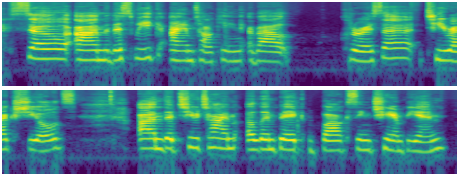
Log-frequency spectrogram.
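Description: Higher-voiced woman co-hosting sports talk. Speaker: sports talk show co-host. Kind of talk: casual chat and sports report. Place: indoors, on a video call.

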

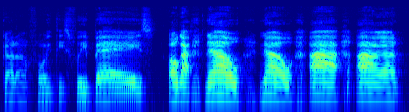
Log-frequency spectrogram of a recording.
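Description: A young man giving casual, excitable commentary while playing a video game, swearing often and yelling when chased. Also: high-pitched, unhurried, smooth. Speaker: gameplay commentator. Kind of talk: casual live gameplay commentary.

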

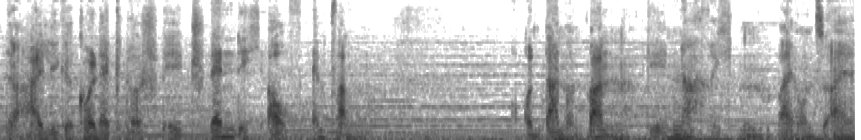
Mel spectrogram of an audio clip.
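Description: An actor playing a solemn, cryptic alien priest who speaks formally and ceremoniously in a science fiction audio drama. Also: male voice, rumbling low, slow, creaky, full character voice. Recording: music behind the voice.

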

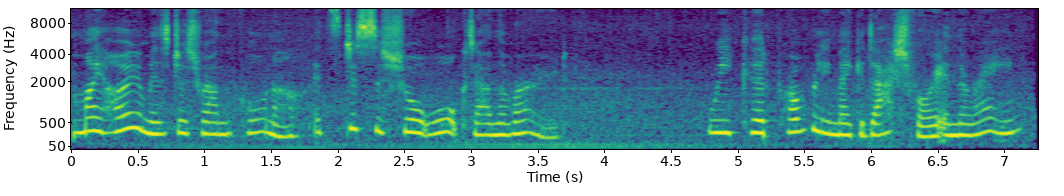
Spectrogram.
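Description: A British woman playing a caring, fussing young stranger in a chatty, expressive ASMR roleplay. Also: sits high, normal speed, lightly acted, poor audio. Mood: concerned, fussing. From United Kingdom. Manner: chatty, expressive, giggly hesitations. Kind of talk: acted ASMR roleplay, conversational. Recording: hiss and steady rain sound. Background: rain falling.

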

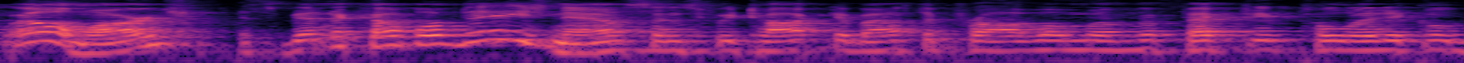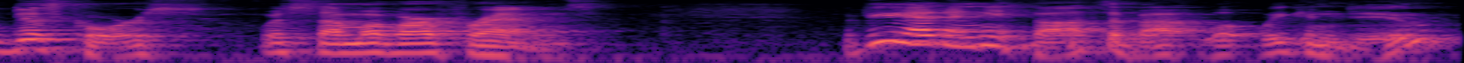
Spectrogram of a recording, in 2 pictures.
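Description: A man's voice: high-pitched, big pitch swings, moderate pace, soft background music. An older man playing Elmer, an earnest, rueful husband, in an amateur radio play, reading plainly and wistfully into a stand mic. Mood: hopeful. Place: small studio with a draped backdrop. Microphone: stand mic at chest height. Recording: echoey room.

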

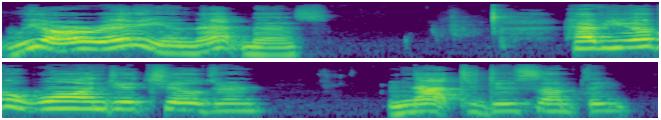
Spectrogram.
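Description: Female minister for devotional read: unhurried, husky-edged voice, earnest and instructive. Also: mid-range voice, animated. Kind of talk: scripted devotional sermon.

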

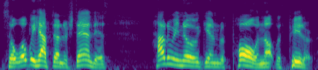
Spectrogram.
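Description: A man's voice: high voice, lively intonation, moderate pace, no room sound. An older man giving an expository Bible lesson in a small church room, speaking from a podium mic and often stepping away from it, emphatic and repeating key phrases. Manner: emphatic, repeats "so very clearly", gestures with both hands. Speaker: Bible teacher. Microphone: podium mic, walks away from it.

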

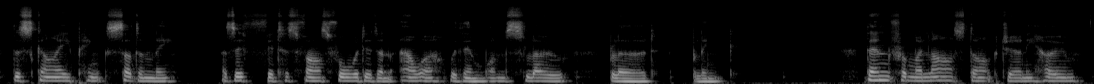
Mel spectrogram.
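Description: A woman reading her own poems at home, measured and thoughtful, often trailing into a whisper. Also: low-pitched, a little mellow. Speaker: poet. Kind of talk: poetry reading. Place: home study with bookshelves, indoors.

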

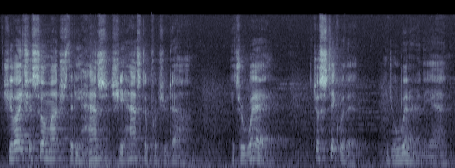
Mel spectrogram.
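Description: A man playing a kind, gently encouraging male friend in audiobook dialogue, speaking sincerely. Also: mid-range voice, expressive, normal speed, echoey room, soft background music, rough recording. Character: kind, reassuring male friend, the story's narrator-hero.

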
